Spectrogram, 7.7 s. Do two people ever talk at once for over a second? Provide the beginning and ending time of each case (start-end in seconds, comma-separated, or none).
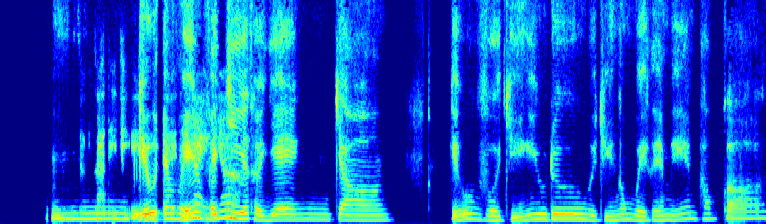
0.5-2.4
